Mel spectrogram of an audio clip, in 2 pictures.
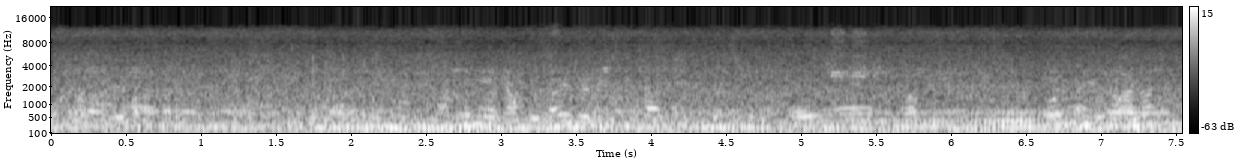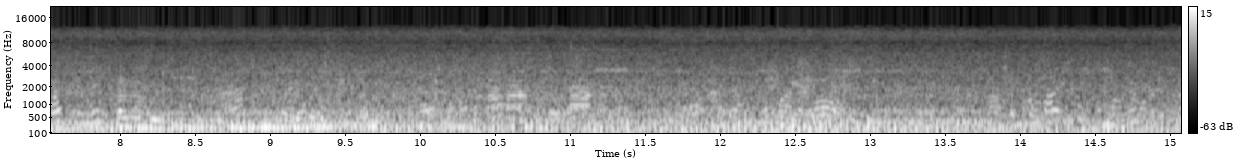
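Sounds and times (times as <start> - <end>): crowd talking: 0.0 - 15.0.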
